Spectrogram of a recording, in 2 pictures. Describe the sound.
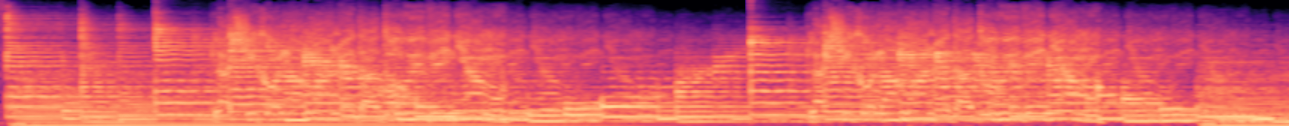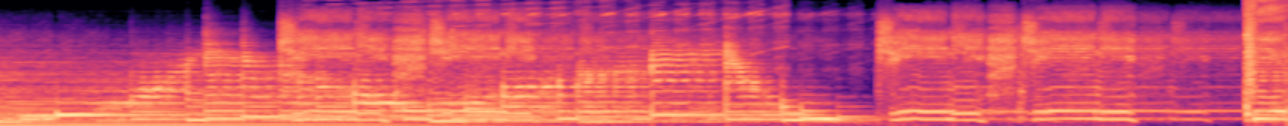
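A rap track plays loud and continuous, its vocals drenched in reverb and distortion effects over a steady bass-heavy beat, with brief breaks in the music partway through.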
